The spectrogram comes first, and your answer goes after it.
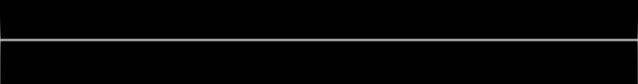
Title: Kulak Çınlaması - Tinnitus Ses Efekti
